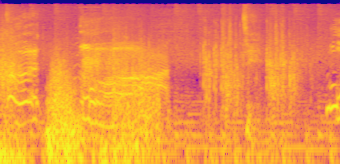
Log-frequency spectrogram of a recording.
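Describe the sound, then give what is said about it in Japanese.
Heavy punch impacts as the transformed Kamen Rajider drives off an enemy with a Rajider Punch, amid a dense, loud burst of action sound effects, with strained vocal cries and whooshing tones layered over the hits. “変身して仮面ラジダーになった四郎は、ラジダーパンチで雲狂人を退けた。”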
